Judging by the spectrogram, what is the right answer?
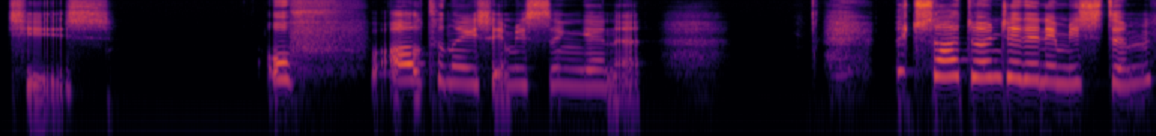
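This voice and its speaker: A woman's voice: very high-pitched, drawn-out words, pauses often, a bit bright, no echo, studio quality, full character voice. An actress playing a flustered young working mother, a factory worker, in a theatrical monologue; she exclaims in alarm and coos to her baby. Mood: hurried.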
